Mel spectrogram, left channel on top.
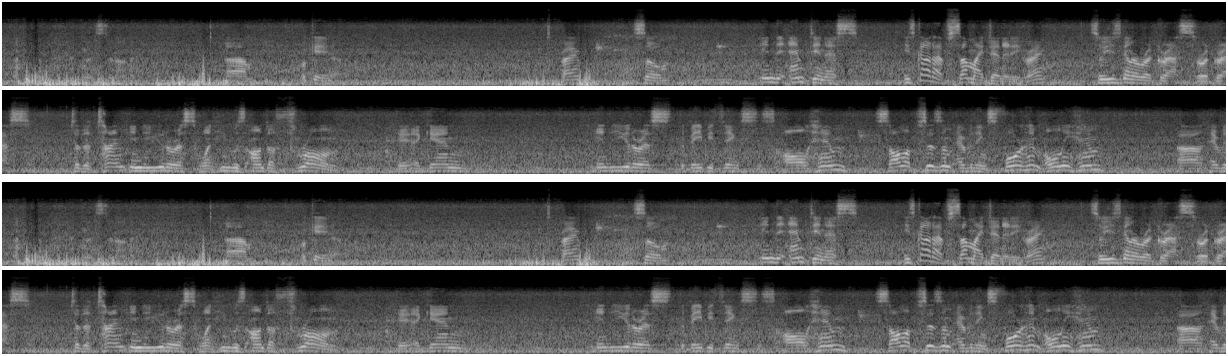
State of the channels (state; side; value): identical; both; correlation 1.00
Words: gonna sit on it. Okay. Right. So in the emptiness, he's got to have some identity, right? So he's gonna regress to the time in the uterus when he was on the throne. Okay. Again. In the uterus, the baby thinks it's all him. Solipsism, everything's for him, only him.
